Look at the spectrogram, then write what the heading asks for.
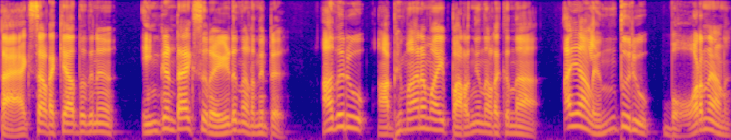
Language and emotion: Malayalam, disgusted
